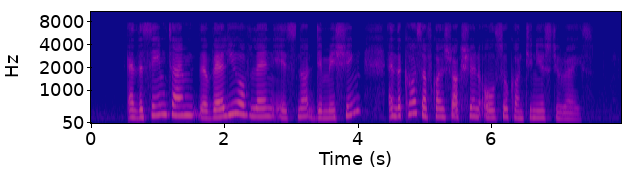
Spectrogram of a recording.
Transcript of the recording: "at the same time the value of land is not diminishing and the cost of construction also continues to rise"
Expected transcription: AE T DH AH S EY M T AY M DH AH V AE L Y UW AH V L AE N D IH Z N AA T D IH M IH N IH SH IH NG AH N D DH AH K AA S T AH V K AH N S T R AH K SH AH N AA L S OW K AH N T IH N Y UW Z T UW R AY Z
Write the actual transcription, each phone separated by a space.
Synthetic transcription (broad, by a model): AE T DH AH S EY M T AY M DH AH V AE L Y UW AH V L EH N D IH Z N AA T D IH M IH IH SH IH NG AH N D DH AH K AA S AH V K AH N S T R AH K SH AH N AA L S OW K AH N T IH N Y UW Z T UW R AY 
